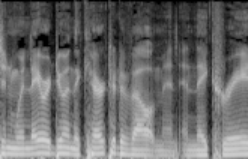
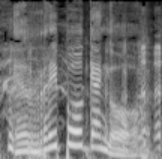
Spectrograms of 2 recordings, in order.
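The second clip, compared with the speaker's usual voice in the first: mock Spanish; 7 semitones higher, slower than usual. Joking mock Spanish phrase.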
